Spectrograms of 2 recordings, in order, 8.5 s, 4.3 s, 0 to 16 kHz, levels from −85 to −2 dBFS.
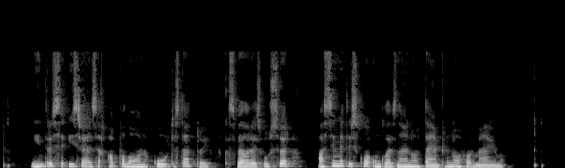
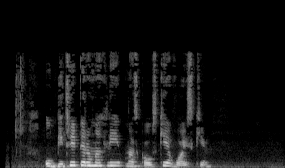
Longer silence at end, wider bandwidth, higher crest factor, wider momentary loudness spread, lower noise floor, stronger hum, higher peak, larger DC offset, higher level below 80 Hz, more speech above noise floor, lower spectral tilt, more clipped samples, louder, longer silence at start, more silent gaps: second, 0.45 s vs 1.1 s; about the same, 11.5 kHz vs 11.5 kHz; about the same, 16 dB vs 16 dB; second, 9 LU vs 16 LU; second, -47 dBFS vs -60 dBFS; neither; about the same, -6 dBFS vs -8 dBFS; neither; first, -64 dBFS vs -76 dBFS; second, 24 dB vs 37 dB; first, -7.5 dB/octave vs -6 dB/octave; neither; about the same, -24 LUFS vs -24 LUFS; second, 0.1 s vs 0.7 s; neither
